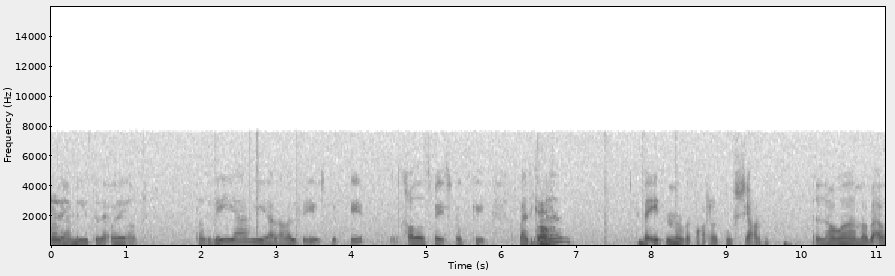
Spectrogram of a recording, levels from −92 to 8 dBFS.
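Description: No technical faults occur at any point in the speech; the call microphone processing, with its normal trimming of the lowest bass and nothing above 8 kHz, is working as expected.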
